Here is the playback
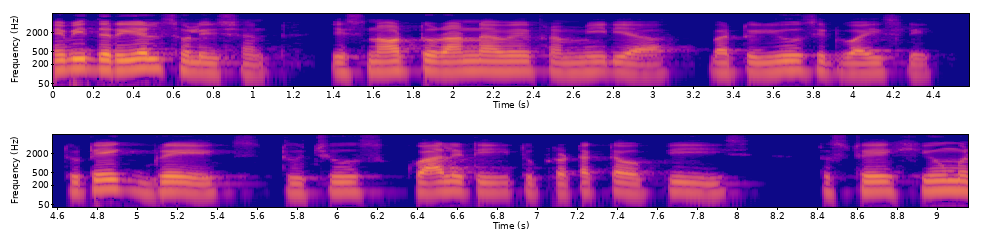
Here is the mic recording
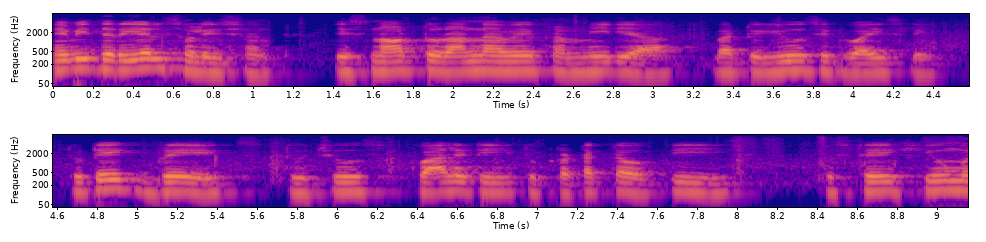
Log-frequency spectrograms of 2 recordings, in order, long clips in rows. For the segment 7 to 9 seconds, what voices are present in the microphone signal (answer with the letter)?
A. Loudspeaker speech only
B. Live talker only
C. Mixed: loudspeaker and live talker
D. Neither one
A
